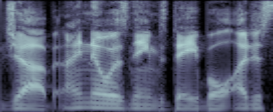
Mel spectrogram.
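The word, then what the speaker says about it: Daboll: I know his name is Brian Dable, but I like to call him DeBull.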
